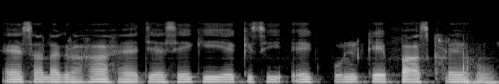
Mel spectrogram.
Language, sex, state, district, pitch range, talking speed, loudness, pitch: Hindi, male, Uttarakhand, Tehri Garhwal, 110-115 Hz, 170 wpm, -19 LUFS, 110 Hz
